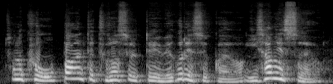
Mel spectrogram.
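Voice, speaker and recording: A woman voicing an eager young schoolgirl in a raised, childish, husky voice. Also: on the low side, sing-song, a little fast, dark tone. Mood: relieved.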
